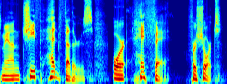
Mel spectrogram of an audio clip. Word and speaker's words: jefe: chief head feathers or jefe for short so it sounds kind of like the beginnings of the words head feathers the word jefe means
